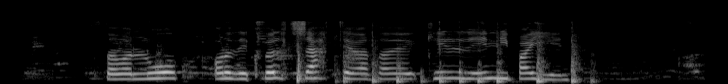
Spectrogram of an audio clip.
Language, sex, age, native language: Icelandic, male, 12, Icelandic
